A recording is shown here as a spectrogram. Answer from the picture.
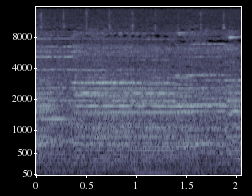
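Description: Steady, busy fairground music from a miniature fairground display: many sustained organ-like tones with bell-like chimes, over a low hum that swells and fades about once a second.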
